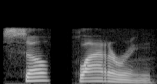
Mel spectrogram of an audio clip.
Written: self-flattering

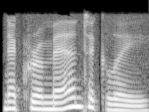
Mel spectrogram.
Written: necromantically

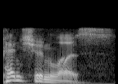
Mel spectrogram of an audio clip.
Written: pensionless

